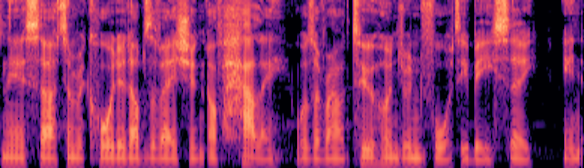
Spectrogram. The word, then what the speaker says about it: Halley: Just a quick side note here, the pronunciation of Halley has always been a minor debate, but the correct saying is Halley. But Halley, and to a lesser extent Hawley, have also been used.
